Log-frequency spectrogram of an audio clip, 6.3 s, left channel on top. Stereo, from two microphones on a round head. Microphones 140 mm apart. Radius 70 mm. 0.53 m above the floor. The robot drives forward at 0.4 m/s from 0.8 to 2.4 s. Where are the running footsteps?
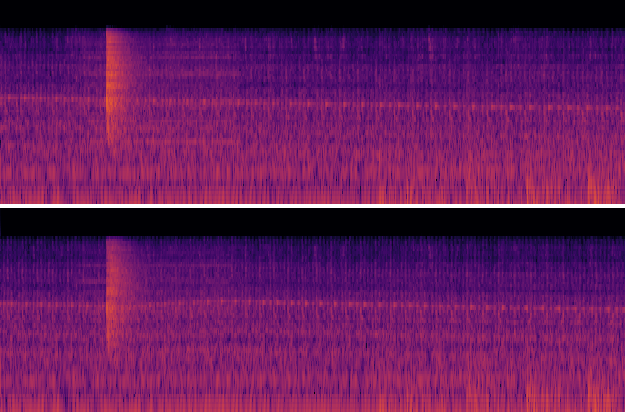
85° left, 6 m; by 6.1 s 70° left (ahead or behind), 7.5 m.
